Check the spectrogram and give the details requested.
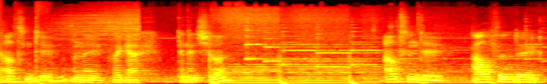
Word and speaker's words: Altandhu: Altandhu. Altandhu. Altandhu, perfect.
